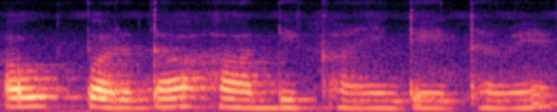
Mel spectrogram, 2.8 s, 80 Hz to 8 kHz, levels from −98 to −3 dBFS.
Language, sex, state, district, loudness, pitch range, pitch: Chhattisgarhi, female, Chhattisgarh, Sukma, -19 LUFS, 200-230 Hz, 210 Hz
